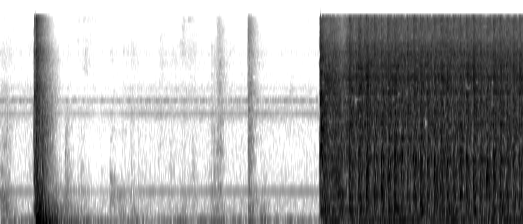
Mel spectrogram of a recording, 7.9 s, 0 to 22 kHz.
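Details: 1970–72 Chevelle with Holley 4-barrel carburetor, after float pan gasket and diaphragm replaced for a fuel leak, started with a dose of starting fluid: one short crank, a pause, then it catches and settles into a fast, steady idle.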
